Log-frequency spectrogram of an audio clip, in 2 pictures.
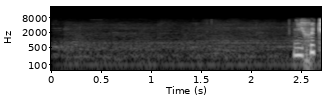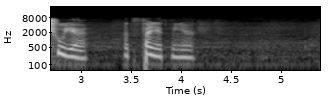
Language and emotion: Russian, angry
